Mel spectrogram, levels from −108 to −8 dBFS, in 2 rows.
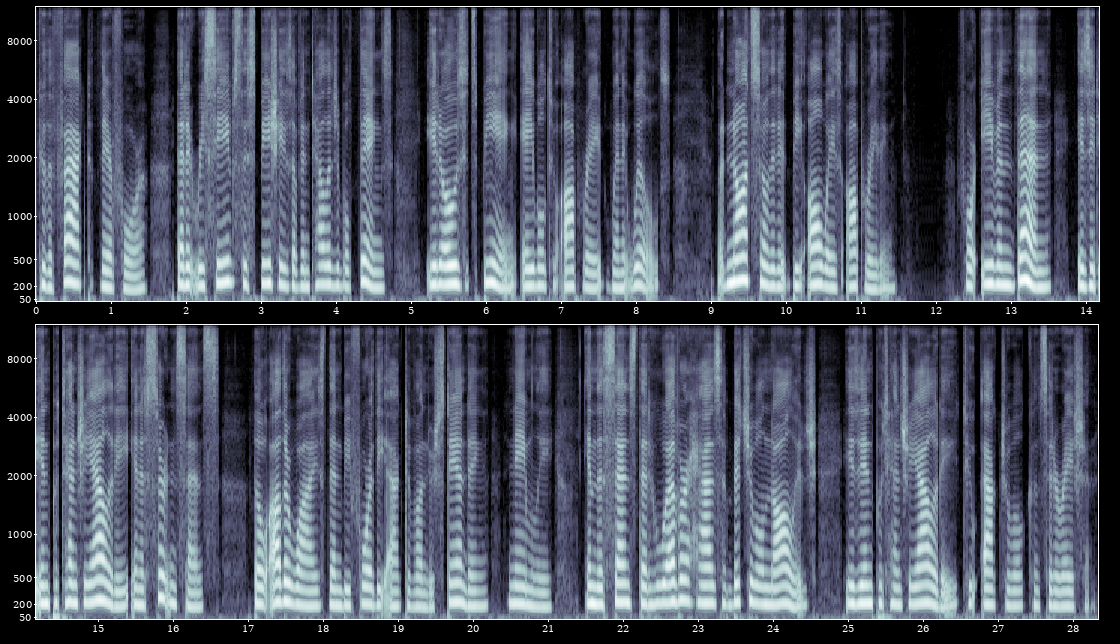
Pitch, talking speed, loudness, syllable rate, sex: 195 Hz, 135 wpm, -20 LUFS, 4.8 syllables/s, female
